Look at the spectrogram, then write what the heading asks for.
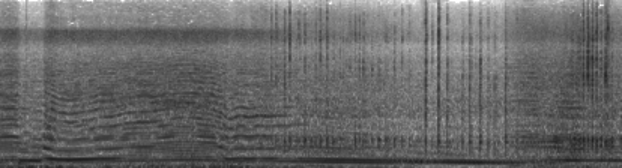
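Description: Subaru BRZ's flat-four engine pulling steadily, heard from inside the cabin. Its pitch dips briefly about a second in and again about three seconds in, and a scatter of sharp clicks comes through around the sixth second and near the end.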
